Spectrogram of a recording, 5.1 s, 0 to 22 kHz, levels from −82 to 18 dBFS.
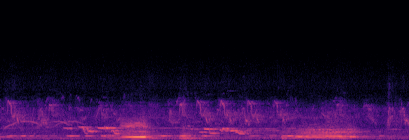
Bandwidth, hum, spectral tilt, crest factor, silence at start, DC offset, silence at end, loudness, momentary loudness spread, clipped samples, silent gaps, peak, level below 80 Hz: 9.6 kHz; none; -1.5 dB/octave; 20 dB; 0 s; under 0.1%; 0 s; -24 LUFS; 19 LU; under 0.1%; none; -6 dBFS; under -90 dBFS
